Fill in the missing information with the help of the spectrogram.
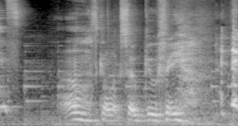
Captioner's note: sighs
